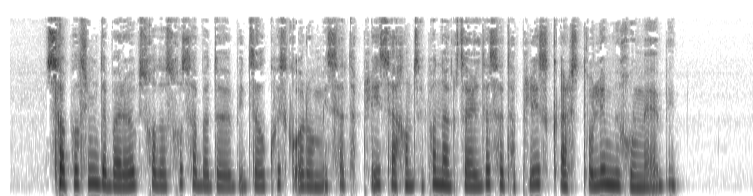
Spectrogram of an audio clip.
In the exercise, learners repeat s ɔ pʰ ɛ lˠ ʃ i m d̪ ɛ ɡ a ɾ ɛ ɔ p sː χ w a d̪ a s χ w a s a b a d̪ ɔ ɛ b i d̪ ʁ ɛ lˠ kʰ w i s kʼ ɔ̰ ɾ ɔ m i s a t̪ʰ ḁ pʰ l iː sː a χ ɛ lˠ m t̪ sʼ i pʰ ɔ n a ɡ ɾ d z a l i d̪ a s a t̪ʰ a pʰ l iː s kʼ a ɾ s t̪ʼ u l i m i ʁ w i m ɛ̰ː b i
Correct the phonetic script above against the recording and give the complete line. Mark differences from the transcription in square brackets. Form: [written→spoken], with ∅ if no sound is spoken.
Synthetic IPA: s ɔ pʰ ɛ lˠ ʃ i m d̪ ɛ [ɡ→b] a ɾ ɛ ɔ p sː χ w a d̪ a s χ w a s a b a d̪ ɔ ɛ b i d̪ [ʁ→z] ɛ lˠ kʰ w i s kʼ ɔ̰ ɾ ɔ m i s a t̪ʰ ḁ pʰ l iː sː a χ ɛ lˠ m t̪ sʼ i pʰ ɔ n a ɡ ɾ d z a l i d̪ a s a t̪ʰ a pʰ l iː s kʼ a ɾ s t̪ʼ u l i m i ʁ w i m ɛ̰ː b i

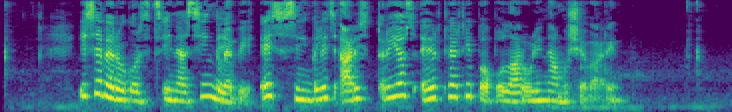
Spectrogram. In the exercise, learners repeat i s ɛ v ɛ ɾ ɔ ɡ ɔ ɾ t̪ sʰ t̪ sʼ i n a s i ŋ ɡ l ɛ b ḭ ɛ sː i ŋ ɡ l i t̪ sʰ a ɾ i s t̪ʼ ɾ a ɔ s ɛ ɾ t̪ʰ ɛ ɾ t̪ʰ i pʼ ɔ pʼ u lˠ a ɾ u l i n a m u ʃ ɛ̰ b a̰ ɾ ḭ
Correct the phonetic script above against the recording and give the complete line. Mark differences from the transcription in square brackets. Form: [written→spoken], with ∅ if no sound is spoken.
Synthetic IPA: i s ɛ v ɛ ɾ ɔ ɡ ɔ ɾ t̪ sʰ t̪ sʼ i n a s i ŋ ɡ l ɛ b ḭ ɛ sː i ŋ ɡ l i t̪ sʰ a ɾ i s t̪ʼ ɾ [a→i] ɔ s ɛ ɾ t̪ʰ ɛ ɾ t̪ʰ i pʼ ɔ pʼ u lˠ a ɾ u l i n a m u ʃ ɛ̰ [b→v] a̰ ɾ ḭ

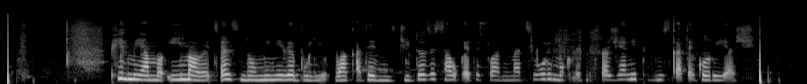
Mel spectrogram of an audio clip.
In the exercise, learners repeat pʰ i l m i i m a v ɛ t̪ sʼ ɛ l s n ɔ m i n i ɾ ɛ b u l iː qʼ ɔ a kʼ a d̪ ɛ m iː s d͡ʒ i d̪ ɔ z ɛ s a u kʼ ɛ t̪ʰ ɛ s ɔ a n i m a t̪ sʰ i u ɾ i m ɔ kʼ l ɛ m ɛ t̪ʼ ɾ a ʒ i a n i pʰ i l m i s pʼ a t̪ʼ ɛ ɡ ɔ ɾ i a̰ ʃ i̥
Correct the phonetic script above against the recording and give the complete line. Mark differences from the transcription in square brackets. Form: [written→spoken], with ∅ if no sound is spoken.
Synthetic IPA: pʰ i l m i i m a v ɛ t̪ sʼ ɛ l s n ɔ m i n i ɾ ɛ b u l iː qʼ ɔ a kʼ a d̪ ɛ m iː s d͡ʒ i d̪ ɔ z ɛ s a u kʼ ɛ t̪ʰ ɛ s ɔ a n i m a t̪ sʰ i u ɾ i m ɔ kʼ l ɛ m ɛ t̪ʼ ɾ a ʒ i a n i pʰ i l m i s [pʼ→kʼ] a t̪ʼ ɛ ɡ ɔ ɾ i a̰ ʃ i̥

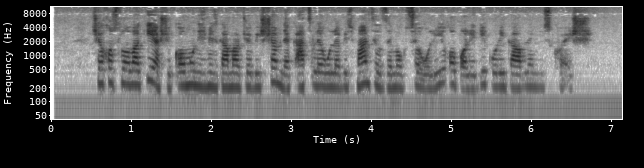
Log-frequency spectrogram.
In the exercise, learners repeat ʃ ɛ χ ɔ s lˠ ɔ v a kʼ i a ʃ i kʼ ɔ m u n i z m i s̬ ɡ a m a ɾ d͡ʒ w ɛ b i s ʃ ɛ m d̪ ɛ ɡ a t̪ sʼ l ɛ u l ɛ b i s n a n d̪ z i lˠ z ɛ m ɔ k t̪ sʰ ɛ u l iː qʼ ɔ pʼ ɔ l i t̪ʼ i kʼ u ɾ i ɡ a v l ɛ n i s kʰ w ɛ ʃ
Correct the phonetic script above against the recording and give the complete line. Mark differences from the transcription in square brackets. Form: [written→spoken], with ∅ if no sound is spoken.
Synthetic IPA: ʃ ɛ χ ɔ s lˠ ɔ v a kʼ i a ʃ i kʼ ɔ m u n i z m i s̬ ɡ a m a ɾ d͡ʒ w ɛ b i s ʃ ɛ m d̪ ɛ ɡ a t̪ sʼ l ɛ u l ɛ b i s [n→m] a n d̪ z i lˠ z ɛ m ɔ k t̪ sʰ ɛ u l iː qʼ ɔ pʼ ɔ l i t̪ʼ i kʼ u ɾ i ɡ a v l ɛ n i s kʰ w ɛ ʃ

